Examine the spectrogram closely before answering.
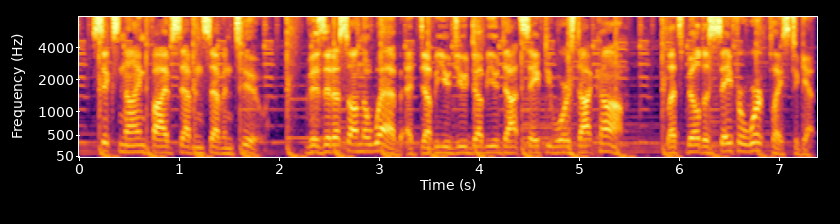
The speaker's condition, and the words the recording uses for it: No condition.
